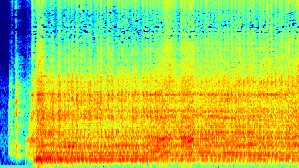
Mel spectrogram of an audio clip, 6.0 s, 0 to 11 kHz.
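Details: 1976 Rupp Nitro 340 two-stroke, first start after full bottom-to-top-end rebuild with new Wiseco high-performance ported pistons; catches after a few quick pulls and settles into a loud, steady, crisp idle with no knocks or misses. Normal start and idle.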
